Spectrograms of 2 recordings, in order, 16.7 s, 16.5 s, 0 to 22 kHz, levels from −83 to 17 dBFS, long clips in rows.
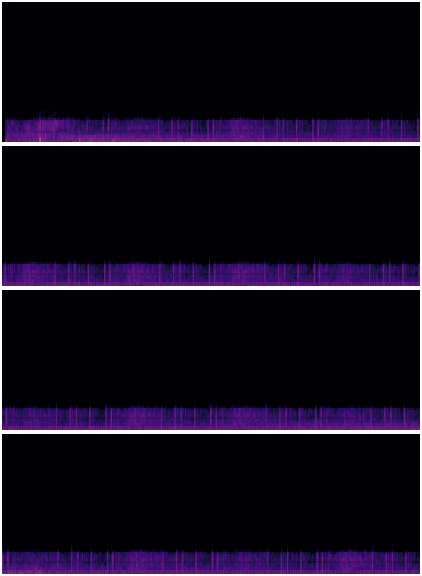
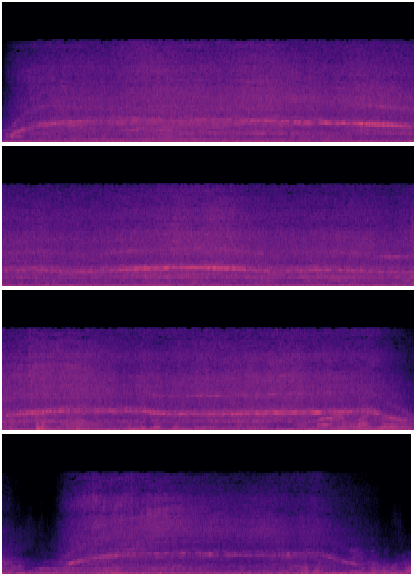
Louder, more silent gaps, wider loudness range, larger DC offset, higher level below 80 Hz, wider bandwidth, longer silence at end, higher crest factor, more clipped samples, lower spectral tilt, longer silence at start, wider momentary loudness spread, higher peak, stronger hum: second, -50 LUFS vs -32 LUFS; neither; about the same, 3 LU vs 5 LU; neither; second, -80 dBFS vs -48 dBFS; second, 5 kHz vs 16 kHz; about the same, 0 s vs 0 s; first, 34 dB vs 18 dB; neither; about the same, -1.5 dB/octave vs -2 dB/octave; about the same, 0.05 s vs 0 s; second, 5 LU vs 9 LU; about the same, -16 dBFS vs -16 dBFS; neither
